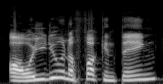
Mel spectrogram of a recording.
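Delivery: high, loud mocking question; incredulous, jeering high voice; mocking Dreyfuss quote. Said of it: "And Richard Dreyfuss is like".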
